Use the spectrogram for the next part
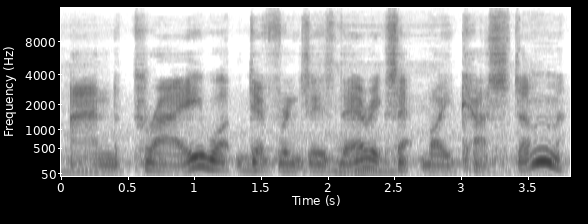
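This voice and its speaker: A man's voice: lowish voice, expressive, a little hiss or hum. Male reader doing a pompous, patronizing jailer, drawn out and cold. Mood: sneering. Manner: slow, sneering, lecturing.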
